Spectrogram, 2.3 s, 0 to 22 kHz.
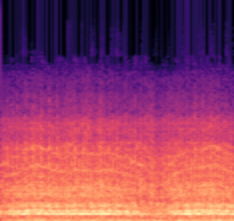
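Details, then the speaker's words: New Home 641 sewing machine, seized from drying out in loft storage, now running freely at full speed after oiling with WD-40: fast, even mechanical chatter and steady motor whine, no binding or slowing, like a little train. "full speed like a little train"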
